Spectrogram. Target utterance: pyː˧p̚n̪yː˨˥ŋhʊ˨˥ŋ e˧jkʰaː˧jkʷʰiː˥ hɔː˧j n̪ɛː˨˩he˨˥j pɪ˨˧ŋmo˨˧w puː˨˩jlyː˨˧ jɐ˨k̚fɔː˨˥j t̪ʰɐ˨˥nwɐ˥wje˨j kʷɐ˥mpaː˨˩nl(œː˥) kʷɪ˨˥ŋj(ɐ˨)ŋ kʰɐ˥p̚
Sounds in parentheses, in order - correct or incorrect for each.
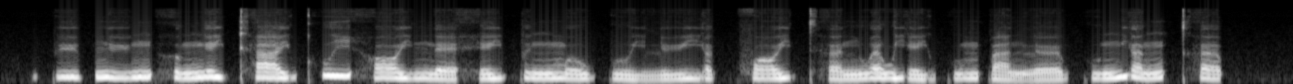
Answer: incorrect, incorrect

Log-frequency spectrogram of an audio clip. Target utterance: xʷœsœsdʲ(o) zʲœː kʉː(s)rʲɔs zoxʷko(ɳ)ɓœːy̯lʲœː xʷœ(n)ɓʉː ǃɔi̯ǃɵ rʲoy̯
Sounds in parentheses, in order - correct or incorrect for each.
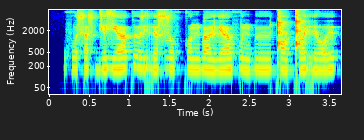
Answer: incorrect, incorrect, incorrect, correct

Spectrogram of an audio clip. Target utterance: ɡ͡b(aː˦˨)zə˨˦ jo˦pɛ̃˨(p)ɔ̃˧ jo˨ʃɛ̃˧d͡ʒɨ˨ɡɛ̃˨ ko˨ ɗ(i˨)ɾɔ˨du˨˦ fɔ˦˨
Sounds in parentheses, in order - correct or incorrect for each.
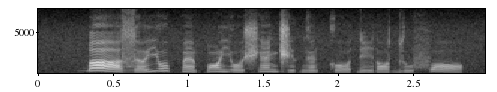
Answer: correct, correct, correct

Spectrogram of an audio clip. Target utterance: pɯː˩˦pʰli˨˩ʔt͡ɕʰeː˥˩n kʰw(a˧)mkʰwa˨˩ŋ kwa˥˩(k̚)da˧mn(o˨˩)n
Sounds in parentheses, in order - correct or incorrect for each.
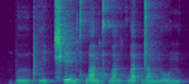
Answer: incorrect, incorrect, correct

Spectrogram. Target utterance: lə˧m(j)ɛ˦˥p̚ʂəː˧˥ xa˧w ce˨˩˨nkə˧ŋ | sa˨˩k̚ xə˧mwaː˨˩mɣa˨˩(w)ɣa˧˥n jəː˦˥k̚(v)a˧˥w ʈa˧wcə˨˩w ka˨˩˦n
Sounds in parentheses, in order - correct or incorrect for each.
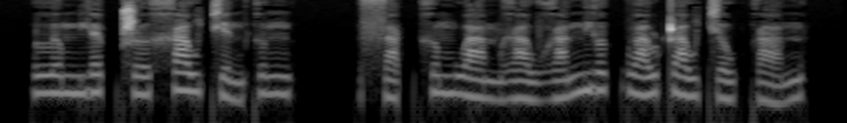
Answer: correct, correct, correct

